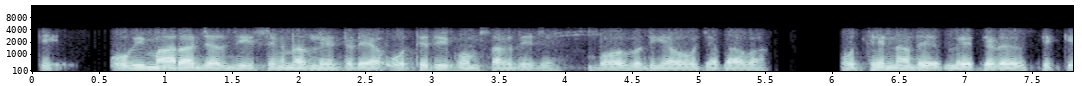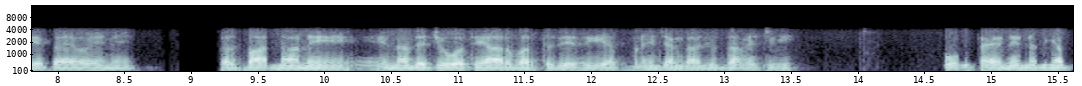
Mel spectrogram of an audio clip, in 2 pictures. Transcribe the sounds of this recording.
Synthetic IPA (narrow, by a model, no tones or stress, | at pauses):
t̪ḛː | oːʋiːmaːɾãːd͡ʒəɾd͡ʒiːsɪŋɡnəɾɪleːʈəɖea̰ːʔʊt̪ʰːeːt̪oiːkɔmsəkd̪eːt͡ʃ | bɔːt̪bəd̪ijaːoːd͡ʒaːd̪aːʋaː | ʊt̪ʰːeːɪnãːd̪eːɾɪleːʈəɖsɪkːeːpɛːɦoːeːneː | kəɾpaːnːãːneːɪ̰nãːd̪eːd͡ʒoːət̪ʰeːaːɾʋəɾt̪d̪eːsɪɡeːapɳʔḛːd͡ʒəŋɡãːd͡ʒʊd̪ãːʋɪt͡ʃʋiː | oːpɛːneːɪnãːd̪ɪjãː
